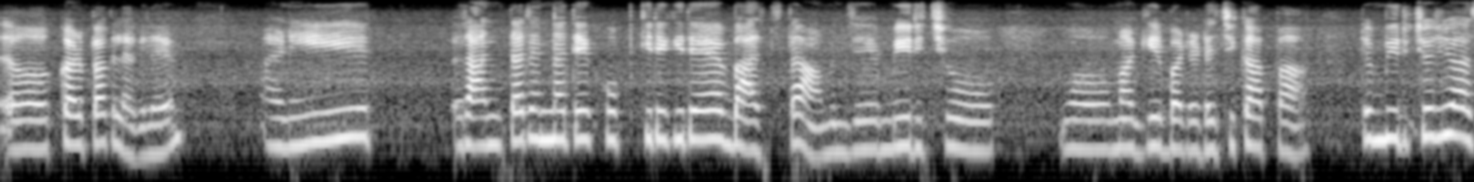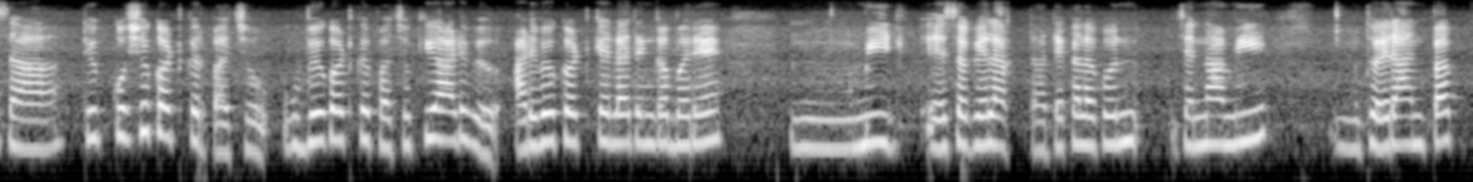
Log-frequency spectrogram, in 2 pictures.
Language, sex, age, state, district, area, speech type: Goan Konkani, female, 18-30, Goa, Ponda, rural, spontaneous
